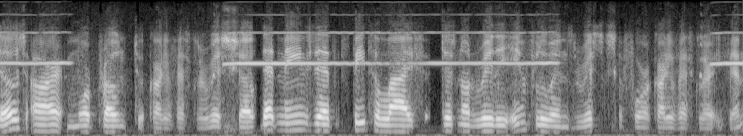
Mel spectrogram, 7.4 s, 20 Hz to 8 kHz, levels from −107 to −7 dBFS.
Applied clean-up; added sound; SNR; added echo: none; Wind instrument, woodwind instrument; 8 dB; none.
